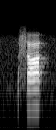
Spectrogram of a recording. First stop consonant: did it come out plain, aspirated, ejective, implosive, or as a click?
plain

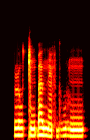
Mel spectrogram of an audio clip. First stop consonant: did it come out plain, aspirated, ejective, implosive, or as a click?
click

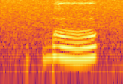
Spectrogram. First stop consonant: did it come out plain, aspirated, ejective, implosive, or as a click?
implosive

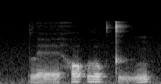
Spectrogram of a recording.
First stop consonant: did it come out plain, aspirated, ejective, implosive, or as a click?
plain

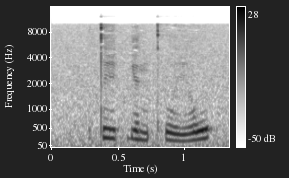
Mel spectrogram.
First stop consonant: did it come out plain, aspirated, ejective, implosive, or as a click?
plain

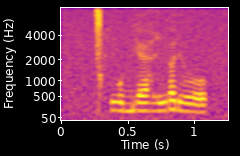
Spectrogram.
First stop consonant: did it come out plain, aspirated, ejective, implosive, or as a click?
click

